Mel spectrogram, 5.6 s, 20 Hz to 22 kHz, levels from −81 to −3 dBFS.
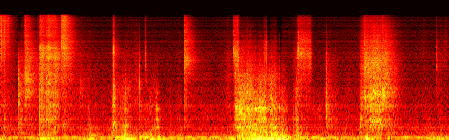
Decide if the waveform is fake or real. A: fake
